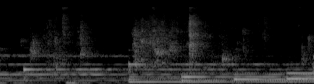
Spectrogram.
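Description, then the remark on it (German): Bathwater in a full bathtub sloshes and splashes in a few bursts as someone climbs in after a small pig named Sunny has been placed in the water, over a steady, sustained musical tone in the background. “Dann setzt du Sunny vorsichtig in das Wasser und kletterst selbst hinein.”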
